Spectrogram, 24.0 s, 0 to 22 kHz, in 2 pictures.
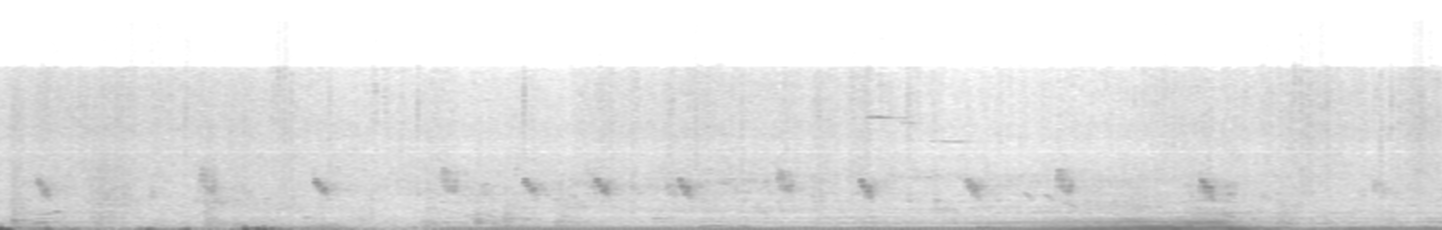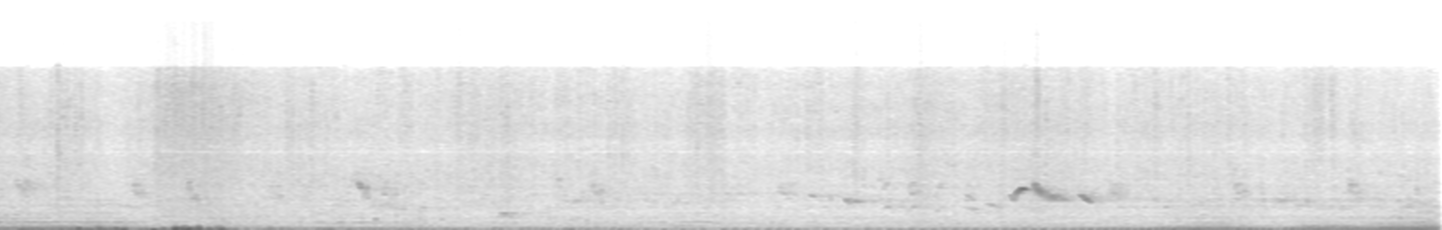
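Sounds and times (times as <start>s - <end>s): motor vehicle passing: 3.7s - 14.6s, 20.8s - 24.0s.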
